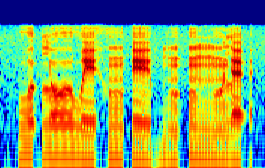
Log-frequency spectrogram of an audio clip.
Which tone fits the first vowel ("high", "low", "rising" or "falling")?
high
